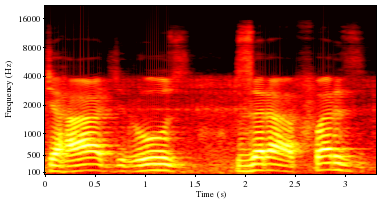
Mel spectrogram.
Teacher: ज ध्वनि के उच्चारण में जीभ का अगला भाग मसूड़े को धीरे से छूता है और वायु धीरे धीरे बाहर निकलती है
